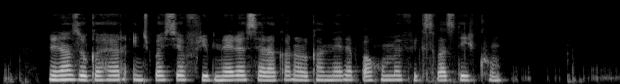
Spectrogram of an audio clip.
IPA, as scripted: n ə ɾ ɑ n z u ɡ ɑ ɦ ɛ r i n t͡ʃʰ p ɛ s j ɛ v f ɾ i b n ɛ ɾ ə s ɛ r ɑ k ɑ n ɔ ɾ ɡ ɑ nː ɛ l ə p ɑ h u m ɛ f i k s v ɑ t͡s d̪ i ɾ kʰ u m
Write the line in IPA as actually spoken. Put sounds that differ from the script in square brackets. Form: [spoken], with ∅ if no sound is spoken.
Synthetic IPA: n ə ɾ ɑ n z u ɡ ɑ ɦ ɛ r i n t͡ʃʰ p ɛ s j ɛ v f ɾ i b n ɛ ɾ ə s ɛ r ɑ k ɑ n ɔ ɾ ɡ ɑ nː ɛ [ɾ] ə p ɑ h u m ɛ f i k s v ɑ t͡s d̪ i ɾ kʰ u m

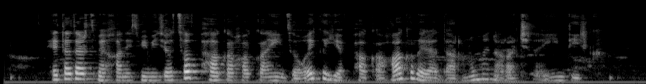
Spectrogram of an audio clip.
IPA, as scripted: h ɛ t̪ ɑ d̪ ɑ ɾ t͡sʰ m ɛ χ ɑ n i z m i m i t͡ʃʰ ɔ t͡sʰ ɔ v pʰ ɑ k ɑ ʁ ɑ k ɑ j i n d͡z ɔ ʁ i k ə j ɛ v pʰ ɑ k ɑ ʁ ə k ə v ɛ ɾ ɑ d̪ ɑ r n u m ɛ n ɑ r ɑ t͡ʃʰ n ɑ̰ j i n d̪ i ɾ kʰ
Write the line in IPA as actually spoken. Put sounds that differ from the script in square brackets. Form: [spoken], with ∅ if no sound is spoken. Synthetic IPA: h ɛ t̪ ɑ d̪ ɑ ɾ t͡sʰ m ɛ χ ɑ n i z m i m i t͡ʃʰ ɔ t͡sʰ ɔ v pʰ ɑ k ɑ ʁ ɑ k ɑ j i n d͡z ɔ ʁ i k ə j ɛ v pʰ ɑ k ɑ ʁ [ɑ] k ə v ɛ ɾ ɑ d̪ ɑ r n u m ɛ n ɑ r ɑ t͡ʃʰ n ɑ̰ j i n d̪ i ɾ kʰ

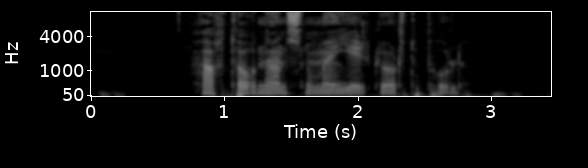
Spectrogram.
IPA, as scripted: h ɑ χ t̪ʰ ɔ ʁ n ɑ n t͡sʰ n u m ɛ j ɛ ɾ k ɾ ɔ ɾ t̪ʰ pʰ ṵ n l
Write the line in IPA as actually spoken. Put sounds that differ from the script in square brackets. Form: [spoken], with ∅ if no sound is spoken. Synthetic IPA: h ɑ χ t̪ʰ ɔ ʁ n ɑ n t͡sʰ n u m ɛ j ɛ ɾ k ɾ ɔ ɾ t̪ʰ pʰ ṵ [∅] l

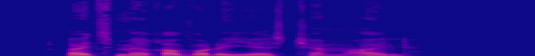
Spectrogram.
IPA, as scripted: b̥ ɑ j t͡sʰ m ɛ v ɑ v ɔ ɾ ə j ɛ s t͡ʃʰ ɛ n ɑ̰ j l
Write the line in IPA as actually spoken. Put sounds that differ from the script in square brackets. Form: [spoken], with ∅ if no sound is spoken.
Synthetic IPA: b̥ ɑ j t͡sʰ m ɛ [ʁ] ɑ v ɔ ɾ ə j ɛ s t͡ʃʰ ɛ [m] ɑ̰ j l

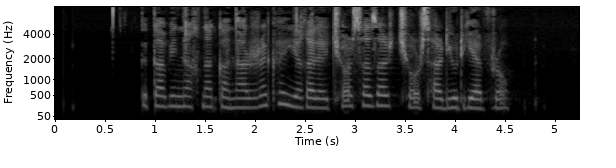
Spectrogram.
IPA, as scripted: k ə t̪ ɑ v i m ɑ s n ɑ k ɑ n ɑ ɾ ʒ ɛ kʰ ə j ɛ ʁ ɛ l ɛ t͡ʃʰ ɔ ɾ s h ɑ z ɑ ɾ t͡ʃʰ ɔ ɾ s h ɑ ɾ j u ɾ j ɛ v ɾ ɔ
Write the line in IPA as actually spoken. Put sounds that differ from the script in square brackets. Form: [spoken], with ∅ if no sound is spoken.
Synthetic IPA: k ə t̪ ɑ v i [n] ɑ [χ] n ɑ k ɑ n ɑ ɾ ʒ ɛ kʰ ə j ɛ ʁ ɛ l ɛ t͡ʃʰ ɔ ɾ s h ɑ z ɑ ɾ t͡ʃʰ ɔ ɾ s h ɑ ɾ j u ɾ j ɛ v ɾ ɔ

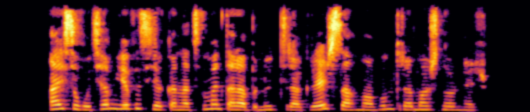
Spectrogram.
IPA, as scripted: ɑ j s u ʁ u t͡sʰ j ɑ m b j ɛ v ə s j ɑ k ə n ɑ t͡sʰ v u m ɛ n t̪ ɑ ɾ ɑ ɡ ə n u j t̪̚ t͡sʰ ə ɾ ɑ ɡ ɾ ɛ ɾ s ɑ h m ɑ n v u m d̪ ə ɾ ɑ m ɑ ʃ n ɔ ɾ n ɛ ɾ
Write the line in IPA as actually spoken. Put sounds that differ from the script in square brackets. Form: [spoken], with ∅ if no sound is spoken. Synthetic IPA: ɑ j s u ʁ u t͡sʰ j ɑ m b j ɛ v ə s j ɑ k [ɑ] n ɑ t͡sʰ v u m ɛ n t̪ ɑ ɾ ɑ [b] ə n u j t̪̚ [t͡s] ə ɾ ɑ ɡ ɾ ɛ ɾ s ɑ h m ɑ n v u m d̪ ə ɾ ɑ m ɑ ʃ n ɔ ɾ n ɛ ɾ

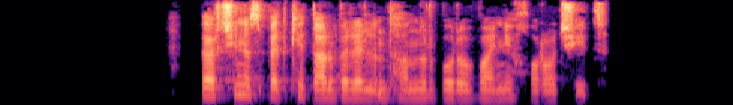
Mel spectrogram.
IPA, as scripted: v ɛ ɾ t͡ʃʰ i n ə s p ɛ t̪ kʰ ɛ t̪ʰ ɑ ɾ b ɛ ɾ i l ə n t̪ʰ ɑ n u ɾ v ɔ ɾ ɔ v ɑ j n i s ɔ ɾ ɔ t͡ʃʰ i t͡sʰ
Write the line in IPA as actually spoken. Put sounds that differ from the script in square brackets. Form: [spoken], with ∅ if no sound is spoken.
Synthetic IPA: v ɛ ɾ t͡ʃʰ i n ə s p ɛ t̪ kʰ ɛ [t̪] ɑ ɾ b ɛ ɾ [ɛ] l ə n t̪ʰ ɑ n u ɾ v ɔ ɾ ɔ v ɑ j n i [χ] ɔ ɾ ɔ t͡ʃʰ i t͡sʰ

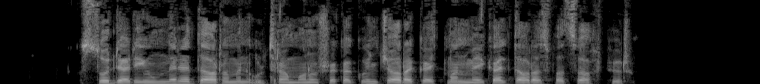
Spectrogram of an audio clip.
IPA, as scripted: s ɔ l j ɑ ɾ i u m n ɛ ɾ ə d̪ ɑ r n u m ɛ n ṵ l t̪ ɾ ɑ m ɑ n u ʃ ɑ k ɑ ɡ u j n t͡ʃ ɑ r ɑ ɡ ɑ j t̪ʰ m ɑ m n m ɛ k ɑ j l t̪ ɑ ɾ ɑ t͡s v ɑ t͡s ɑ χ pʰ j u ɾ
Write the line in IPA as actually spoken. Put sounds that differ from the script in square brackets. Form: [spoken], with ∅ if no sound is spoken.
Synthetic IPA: s ɔ l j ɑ ɾ i u m n ɛ ɾ ə d̪ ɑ r n u m ɛ n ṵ l t̪ ɾ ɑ m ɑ n u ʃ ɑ k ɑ ɡ u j n t͡ʃ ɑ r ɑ ɡ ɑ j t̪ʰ m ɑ [∅] n m ɛ k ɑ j l t̪ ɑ ɾ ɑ t͡s v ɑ t͡s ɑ χ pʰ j u ɾ

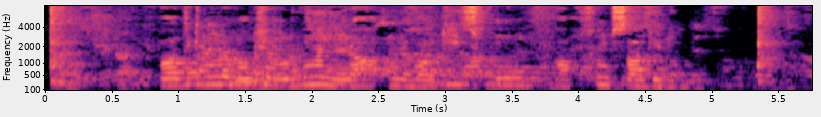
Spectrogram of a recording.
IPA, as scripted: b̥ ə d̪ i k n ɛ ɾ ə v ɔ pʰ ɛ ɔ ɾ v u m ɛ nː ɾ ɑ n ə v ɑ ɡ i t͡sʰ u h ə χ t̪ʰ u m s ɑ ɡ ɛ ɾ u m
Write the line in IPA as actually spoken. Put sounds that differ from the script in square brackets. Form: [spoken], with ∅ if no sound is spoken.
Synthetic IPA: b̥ [ɑ] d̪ i k n ɛ ɾ ə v ɔ [kʰ] ɛ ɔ ɾ v u m ɛ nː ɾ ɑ n ə v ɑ ɡ i t͡sʰ u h [ɑ] χ t̪ʰ u m s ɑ ɡ ɛ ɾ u m

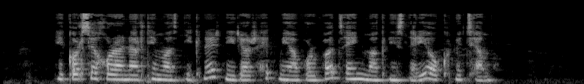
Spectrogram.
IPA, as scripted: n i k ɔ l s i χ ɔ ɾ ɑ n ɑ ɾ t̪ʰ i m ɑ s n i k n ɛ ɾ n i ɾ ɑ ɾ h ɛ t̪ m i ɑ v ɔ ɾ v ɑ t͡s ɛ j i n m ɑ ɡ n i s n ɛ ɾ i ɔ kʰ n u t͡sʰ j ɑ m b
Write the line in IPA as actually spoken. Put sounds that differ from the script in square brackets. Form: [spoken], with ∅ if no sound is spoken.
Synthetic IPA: n i k ɔ l s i χ ɔ ɾ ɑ n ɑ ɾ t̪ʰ i m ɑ s n i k n ɛ ɾ n i ɾ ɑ ɾ h ɛ t̪ m i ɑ v ɔ ɾ v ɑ t͡s ɛ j i n m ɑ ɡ n i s n ɛ ɾ i ɔ kʰ n u t͡sʰ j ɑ m b

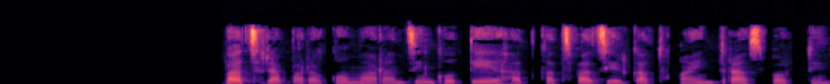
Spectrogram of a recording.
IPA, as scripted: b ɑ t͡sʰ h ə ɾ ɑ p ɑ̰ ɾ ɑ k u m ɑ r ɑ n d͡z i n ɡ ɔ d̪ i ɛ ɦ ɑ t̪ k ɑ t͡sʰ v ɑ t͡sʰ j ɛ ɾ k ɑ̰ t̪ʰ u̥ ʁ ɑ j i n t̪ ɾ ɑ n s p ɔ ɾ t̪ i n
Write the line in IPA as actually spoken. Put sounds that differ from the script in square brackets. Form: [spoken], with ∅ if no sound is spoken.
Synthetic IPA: b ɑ t͡sʰ h ə ɾ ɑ p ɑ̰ ɾ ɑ k u m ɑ r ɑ n d͡z i n ɡ ɔ [t̪] i ɛ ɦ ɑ t̪ k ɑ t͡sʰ v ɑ [t͡s] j ɛ ɾ k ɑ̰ t̪ʰ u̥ ʁ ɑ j i n t̪ ɾ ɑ n s p ɔ ɾ t̪ i n

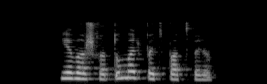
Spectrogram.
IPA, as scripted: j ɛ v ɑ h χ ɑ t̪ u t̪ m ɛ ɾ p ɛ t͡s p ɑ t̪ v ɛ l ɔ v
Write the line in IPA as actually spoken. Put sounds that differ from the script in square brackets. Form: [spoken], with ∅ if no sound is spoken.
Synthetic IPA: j ɛ v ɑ [ʃ] χ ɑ t̪ u [∅] m ɛ ɾ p ɛ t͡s p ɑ t̪ v ɛ [ɾ] ɔ v

